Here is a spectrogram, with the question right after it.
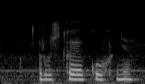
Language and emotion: Russian, neutral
